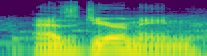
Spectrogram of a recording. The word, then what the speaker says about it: Asgirmain: Asgirmain, it's pronounced. Kyoran name, person's name.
